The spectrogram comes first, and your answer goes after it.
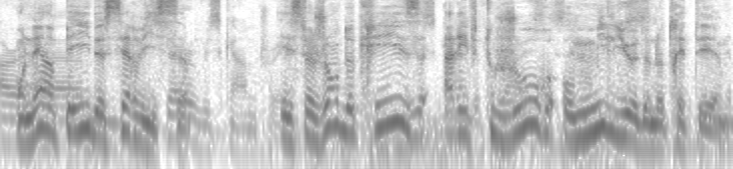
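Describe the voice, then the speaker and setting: This man's voice is fairly high in pitch. It swings very widely up and down. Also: moderate pace, very even loudness. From Greece. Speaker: hotel owner. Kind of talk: interview.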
